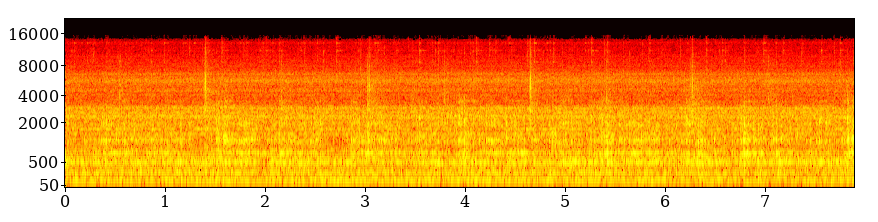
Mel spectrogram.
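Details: Refurbished Canedy-Otto drill press in back gear, first and slowest step-pulley speed, about 60 rpm, loose belt: slow, even gear whir with light regular ticking, no grinding or clunks; normal running.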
